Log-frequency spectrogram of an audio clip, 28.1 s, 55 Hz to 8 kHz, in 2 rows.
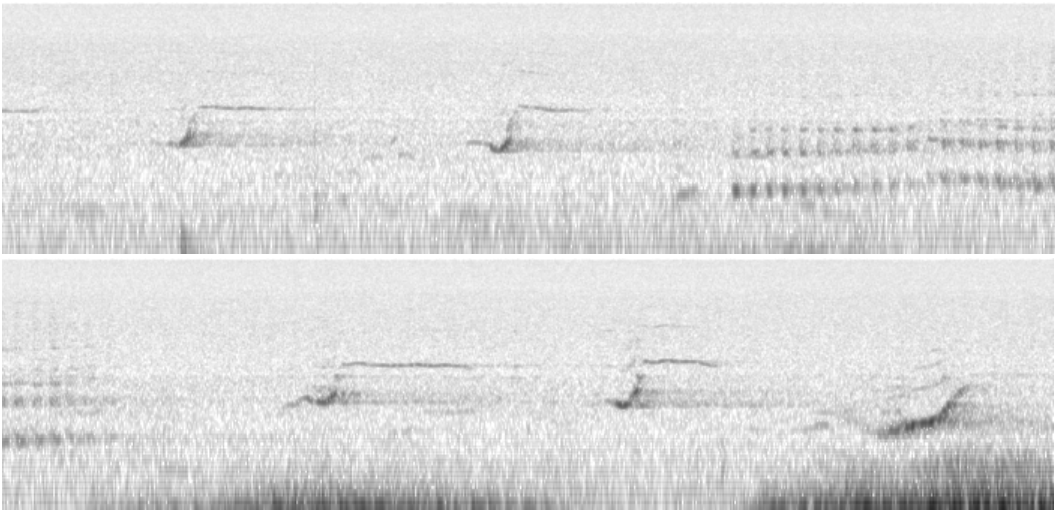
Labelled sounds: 2.6	3.4	humpback whale, 0.93 to 1.1 kHz
6.8	7.6	humpback whale, 0.80 to 1.1 kHz
18.6	19.4	humpback whale, 0.90 to 1.1 kHz
22.6	23.6	humpback whale, 0.90 to 1.1 kHz

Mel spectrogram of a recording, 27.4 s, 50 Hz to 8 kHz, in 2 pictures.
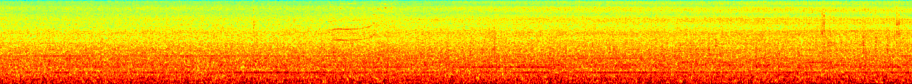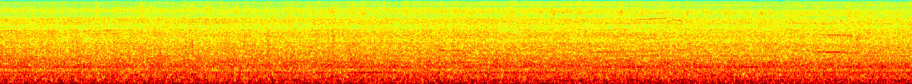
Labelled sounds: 4.9	5.7	killer whale, southern resident, 1.2 to 3.9 kHz

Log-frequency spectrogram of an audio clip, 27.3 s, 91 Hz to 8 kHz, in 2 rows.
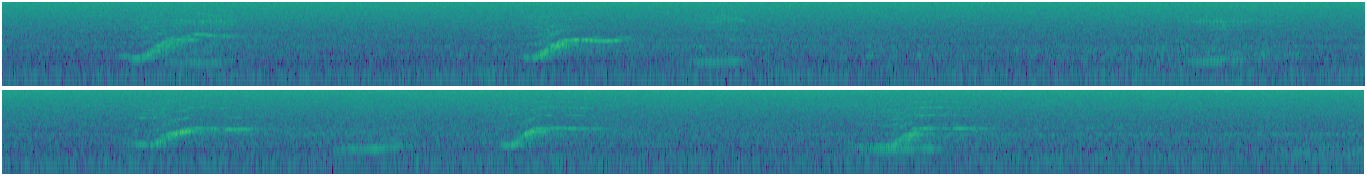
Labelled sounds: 1.5	2.4	humpback whale, 0.80 to 1.5 kHz
5.2	6.3	humpback whale, 0.80 to 1.3 kHz
11.9	12.3	humpback whale, 2.6 to 3.0 kHz
15.0	16.2	humpback whale, 0.80 to 1.9 kHz
18.8	19.5	humpback whale, 0.80 to 3.2 kHz
22.7	23.4	humpback whale, 0.80 to 4.2 kHz

